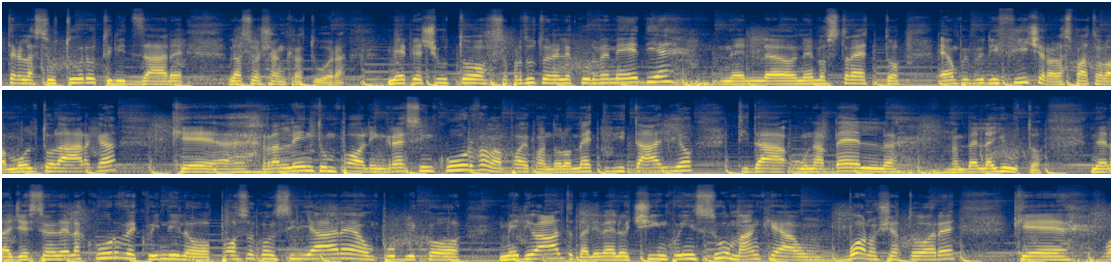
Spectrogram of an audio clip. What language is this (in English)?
Italian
